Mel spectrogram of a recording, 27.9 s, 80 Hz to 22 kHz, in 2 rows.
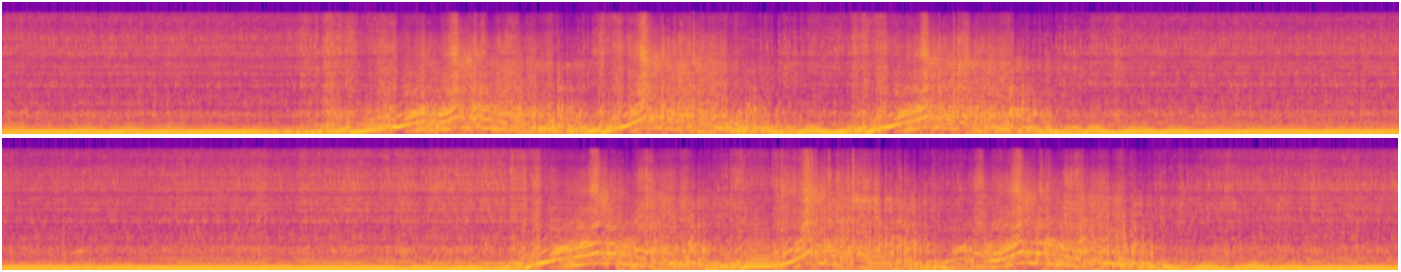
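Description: Straight-piped Lamborghini Aventador's 6.5-litre V12 idling with a deep, steady drone, then being revved hard in quick blips. A cluster of sharp revs rising and falling comes about three to ten seconds in, then steady idle, then another cluster of revs from about nineteen to twenty-six seconds in. Deafening.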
